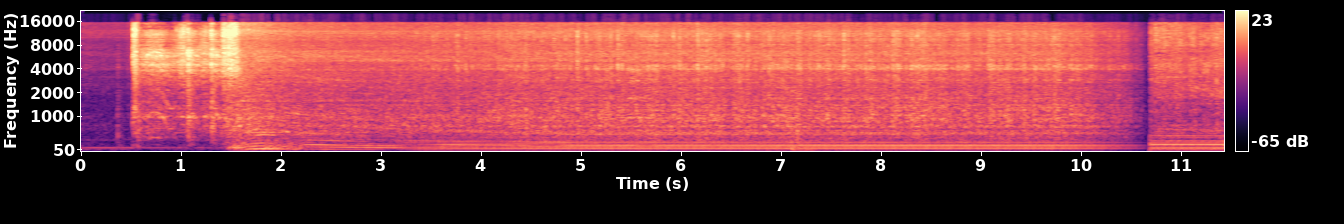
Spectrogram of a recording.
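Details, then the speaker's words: Saturn Ion Redline after an exhaust repair in which the warped flanges got doubled homemade gaskets and RTV; it catches after a short crank and settles into a steady, even idle with a smooth blip, no ticking or puffing leaks, and the exhaust sounds sealed. "let's hear it all right very happy with that"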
